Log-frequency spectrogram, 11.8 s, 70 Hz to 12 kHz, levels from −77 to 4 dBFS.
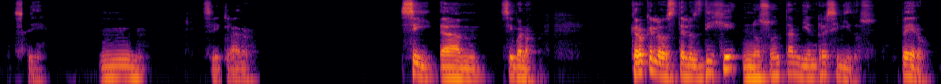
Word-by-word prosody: Sí, - - -8 0.6
mm, 105 0 -5 0.8
sí - - -9
claro. 85 -2 -11 1.8
Sí, 105 -6 +5
am, 100 -2 +1 0.2
sí, 120 - -1
bueno. 100 -6 -1 1.2
Creo 140 +2 +7
que 170 +4 +2
los, 115 -6 +4
"te 120 - +2
lo 110 -2 -1
dije", 185 +8 +1
no 105 0 0
son 115 +5 -2
tan 130 -2 -4
bien 110 -1 -3
recibidos, 120 -6 -4 0.3
pero, 90 -7 0
105 Hz, 100 wpm, -22 LUFS, 100-125 Hz, 1.8 s, Creo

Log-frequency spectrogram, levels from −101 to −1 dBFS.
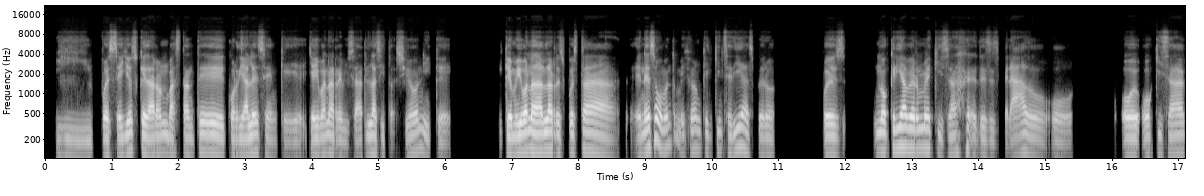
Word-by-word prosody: y, 100 -1 -11
pues, 105 -2 0
ellos 125 +4 0
quedaron 115 +2 +3
bastante 110 +2 +1
cordiales 110 +3 +1
en 100 -2 -6
que 95 0 -10
ya 105 - +1
iban 115 +3 +1
a 120 - +4
revisar 100 -1 -5
la 115 0 +2
situación 115 +5 -5
y 115 -4 -7
que - - -9 0.7
y - - -20
que 110 - +5
me 115 +1 +1
iban 130 +3 +7
a 130 - +9
dar 125 0 +8
la 135 0 +7
respuesta 120 -3 0 0.2
en 110 - -4
ese 150 +9 +4
momento 150 0 0
me - - -8
dijeron 140 -1 -6
que - - -8
en 110 - -16
15 130 -2 -9
días, 135 -1 -2
pero, 110 -1 -4 0.7
pues, 115 -2 0 0.4
no 130 -1 +1
quería 155 +3 +3
verme 150 -1 +4
quizá 115 +1 -7 0.3
desesperado, 105 +2 -4
o 95 -2 -8 0.8
o 110 0 +3
o 115 - -1
quizá 120 +1 -2
115 Hz, 155 wpm, -21 LUFS, 105-125 Hz, 0.8 s, a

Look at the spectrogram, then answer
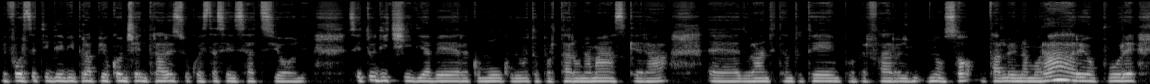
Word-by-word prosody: e 160 - -6
forse 165 +4 +3
ti 165 0 -6
devi 155 0 0
proprio 155 +2 -2
concentrare 155 0 +1
su 150 +1 +2
questa 145 0 0
sensazione. 140 -1 +1 0.4
Se 165 - -3
tu 190 +4 -3
dici 170 0 +1
di 150 +1 -1
aver 150 0 0
comunque 145 +1 -2
dovuto 140 0 -4
portare 140 +1 -4
una 140 0 +1
maschera, 145 0 +1 0.4
ehm, 140 -2 -2
durante 140 0 -1
tanto 140 -1 -6
tempo 145 -1 -3
per 140 0 -10
farl 140 0 -2 0.2
non 150 0 -1
so, 165 +6 +4
farlo 150 +1 -1
innamorare 165 +5 +4
oppure, 160 +2 0
145 Hz, 155 wpm, -25 LUFS, 140-155 Hz, 0.4 s, so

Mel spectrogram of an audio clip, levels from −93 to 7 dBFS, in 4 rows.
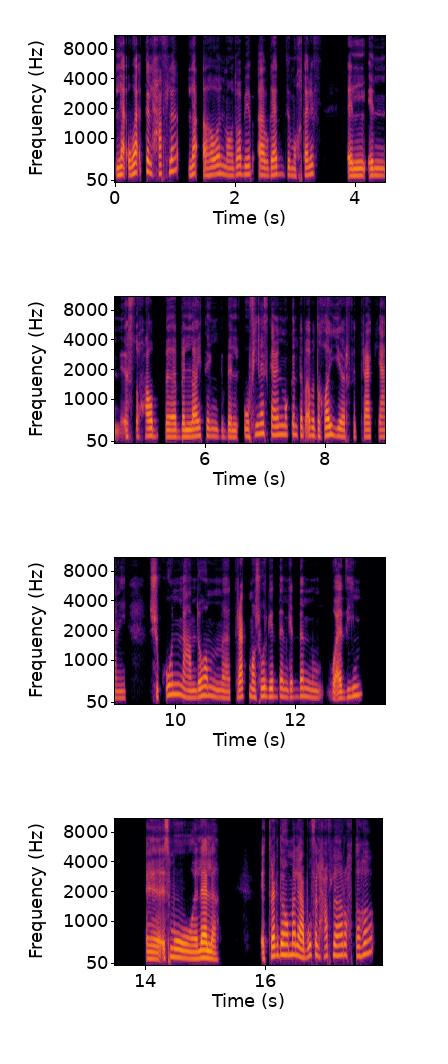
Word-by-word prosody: لأ 175 +2 +2
وقت 220 +7 +2
الحفلة 235 +4 -1 0.2
لأ 195 +4 -1
هو 170 +4 0
الموضوع 180 -1 -2
بيبقى 185 -3 -2
بجد 175 +1 -2
مختلف، 165 +5 -4 0.5
ال 155 +1 +1
إن 160 0 -2
الصحاب، 165 +1 -1 0.2
بالlighting 155 +2 0
بال 145 0 -3
وفيه 165 +6 -2
ناس 225 +1 -1
كمان 200 -1 0
ممكن 200 0 -4
تبقى 180 -3 -1
بتغيّر 175 -1 +2
في 145 - -13
الtrack 155 +2 -2
يعني 150 -1 -5 0.4
ش - - -4
يكون 220 +5 -2
عندهم 165 -1 -1
track 165 +4 0
مشهور 180 +2 0
جدًا، 180 +1 -1
جدًا 170 -2 -5
وقديم، 170 +10 -1 0.9
آآ 150 -2 +3
إسمه 165 -4 +4
لالا، 160 -4 +8 0.8
الtrack 210 +2 +5
ده 245 - +7
هُم 235 0 +4
لعبوه 205 -2 +5
في 235 - -4
الحفلة 215 0 -3
اللي 225 - +3
أنا 235 - +2
رُحتها، 245 +7 -2
170 Hz, 145 wpm, -22 LUFS, 155-200 Hz, 0.9 s, لالا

